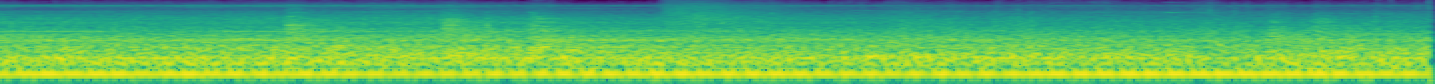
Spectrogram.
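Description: Freight train of covered hopper cars rolling past at steady speed: a continuous rumble of steel wheels on rail, with a few short clicks and faint squeals from the wheels.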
